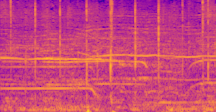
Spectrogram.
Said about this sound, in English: we have to give them a round of applause. Yes, thank you to the Brooklyn Churches United for Israel.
